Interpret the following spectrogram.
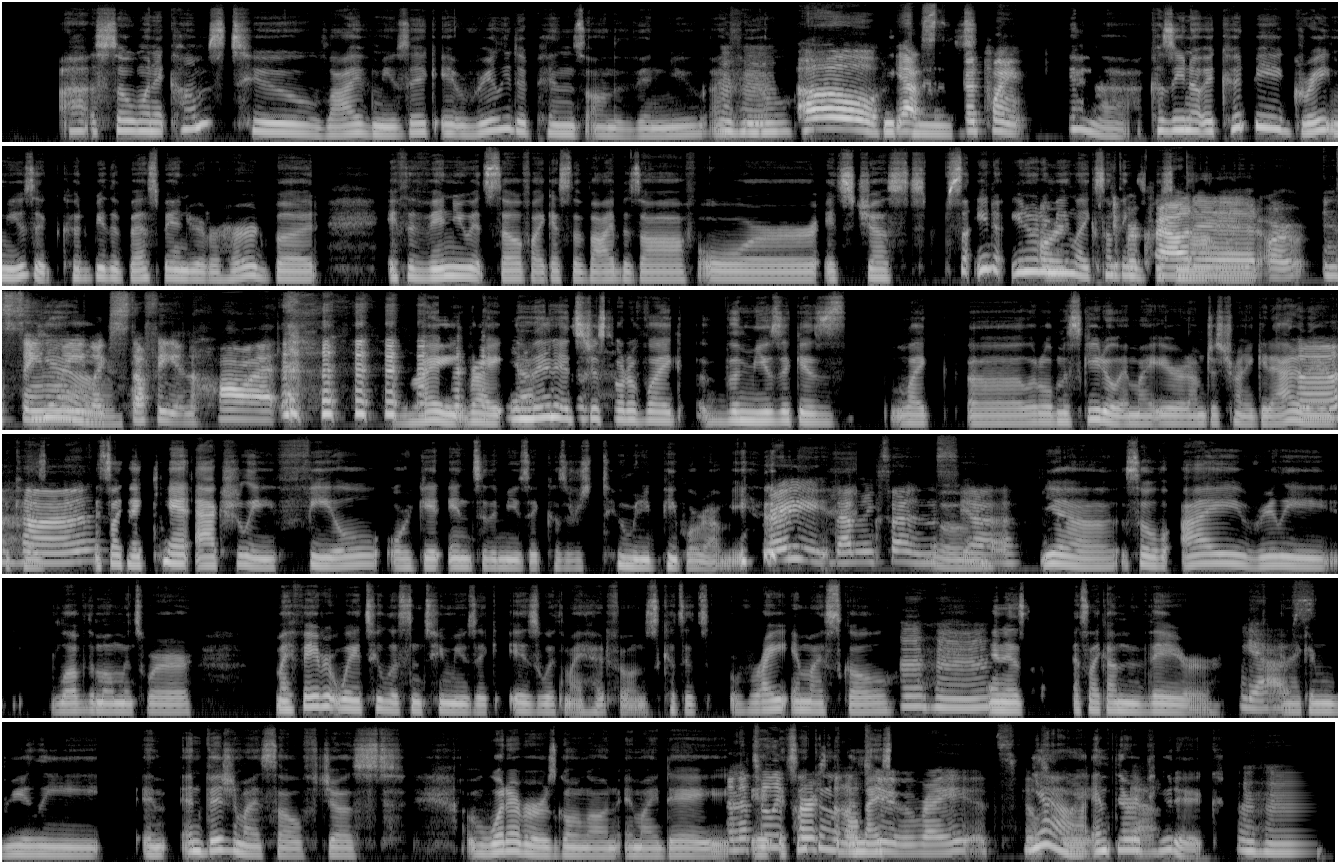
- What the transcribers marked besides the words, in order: tapping; other background noise; drawn out: "or"; laugh; laughing while speaking: "Yep"; laugh
- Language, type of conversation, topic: English, unstructured, What are some unexpected ways music can affect your mood?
